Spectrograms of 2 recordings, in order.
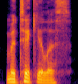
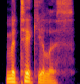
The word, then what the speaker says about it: meticulous: word is meticulous and this word has four syllables and the stress is on that second syllable meticulous meticulous that first syllable also has that schah that a sound that reduced vowel sound meticulous this is another word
